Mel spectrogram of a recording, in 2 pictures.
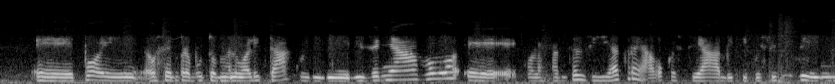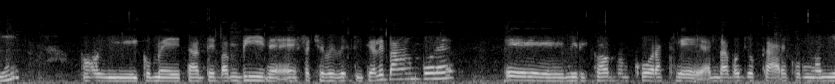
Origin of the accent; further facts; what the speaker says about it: Verona, Veneto, Italy; io sono di Verona, e quindi ho iniziato là, e poi mi sono trasferita a Castiglione delle Stiviere per lavorare per questa azienda.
